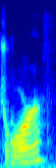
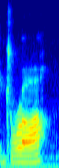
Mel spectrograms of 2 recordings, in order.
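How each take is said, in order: First: The word is said with two syllables, draw-er. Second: The word is said as one syllable, draw. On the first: This is how the speaker says it. "instead of drawer" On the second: This is how people from Jersey say it. "they would say draw"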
